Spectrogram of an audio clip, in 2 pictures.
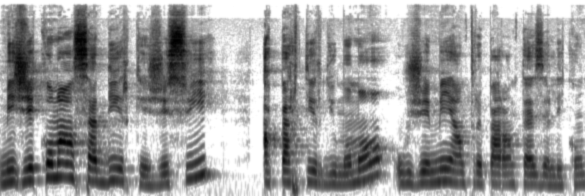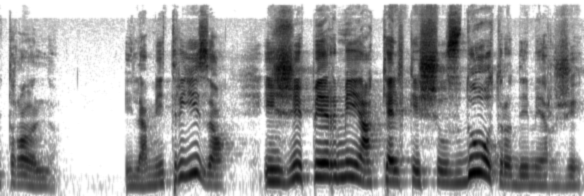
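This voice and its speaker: A woman with an Italian accent talks at a very slow pace, her medium pitch making very wide swings. The recording is very clean, with a silent background. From Italy. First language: Italian (speaking French). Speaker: philosopher. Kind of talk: lecture.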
